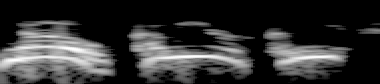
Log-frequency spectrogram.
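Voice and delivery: mother refuses to wait while the medium eats, insisting, high-pitched; demanding mother. Retold or imitated. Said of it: "very demanding woman".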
